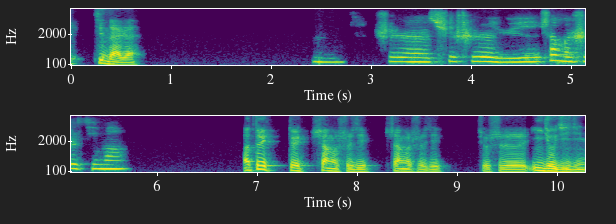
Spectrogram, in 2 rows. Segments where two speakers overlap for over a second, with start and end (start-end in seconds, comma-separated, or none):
none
